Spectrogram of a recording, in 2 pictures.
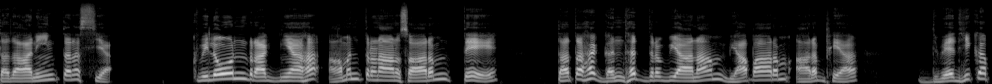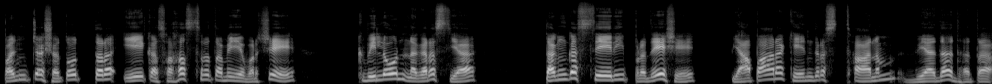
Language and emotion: Sanskrit, neutral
